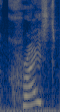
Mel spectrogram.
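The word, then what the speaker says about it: Kreuz: the world famous uh Christ market and which is spelled weird but um anyway that's how it's pronounced but um we stopped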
